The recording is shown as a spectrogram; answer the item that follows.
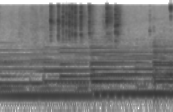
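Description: Background music with steady sustained notes, joined from about half a second in by a run of short clicks and scratches as a cardboard box is handled and cut at with a snap-blade utility knife.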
